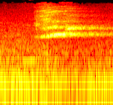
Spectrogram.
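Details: A beluga whale playing with its toys gives a clear, slightly rising whistle with a squealing edge lasting about a second.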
